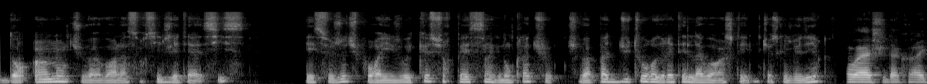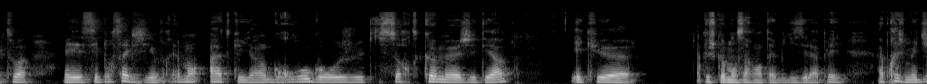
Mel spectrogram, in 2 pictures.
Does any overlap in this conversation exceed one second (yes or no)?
no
